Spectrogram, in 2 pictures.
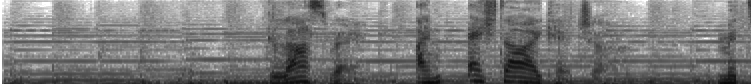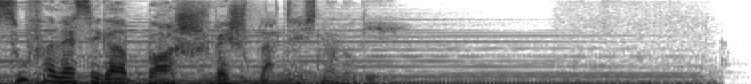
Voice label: werbung deutsch; bosch

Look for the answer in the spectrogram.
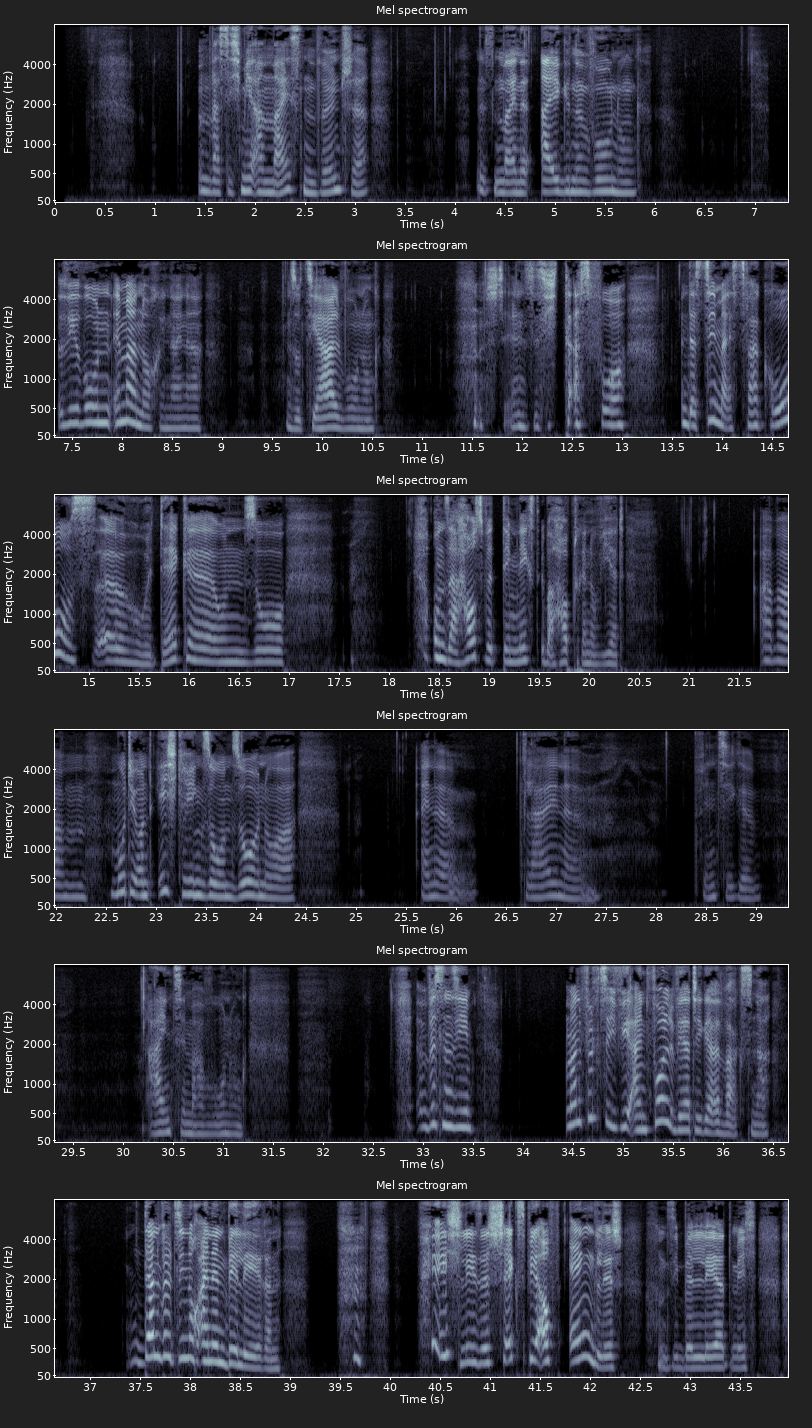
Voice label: kurzgeschichte deutsch

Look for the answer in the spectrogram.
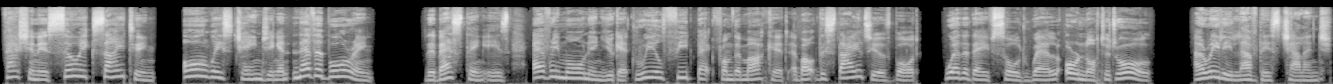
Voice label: englisch

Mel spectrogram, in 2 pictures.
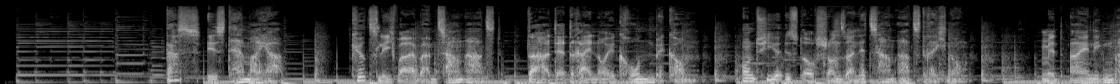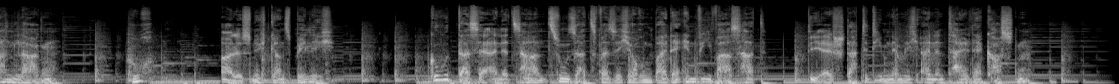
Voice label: versicherung image; enivas

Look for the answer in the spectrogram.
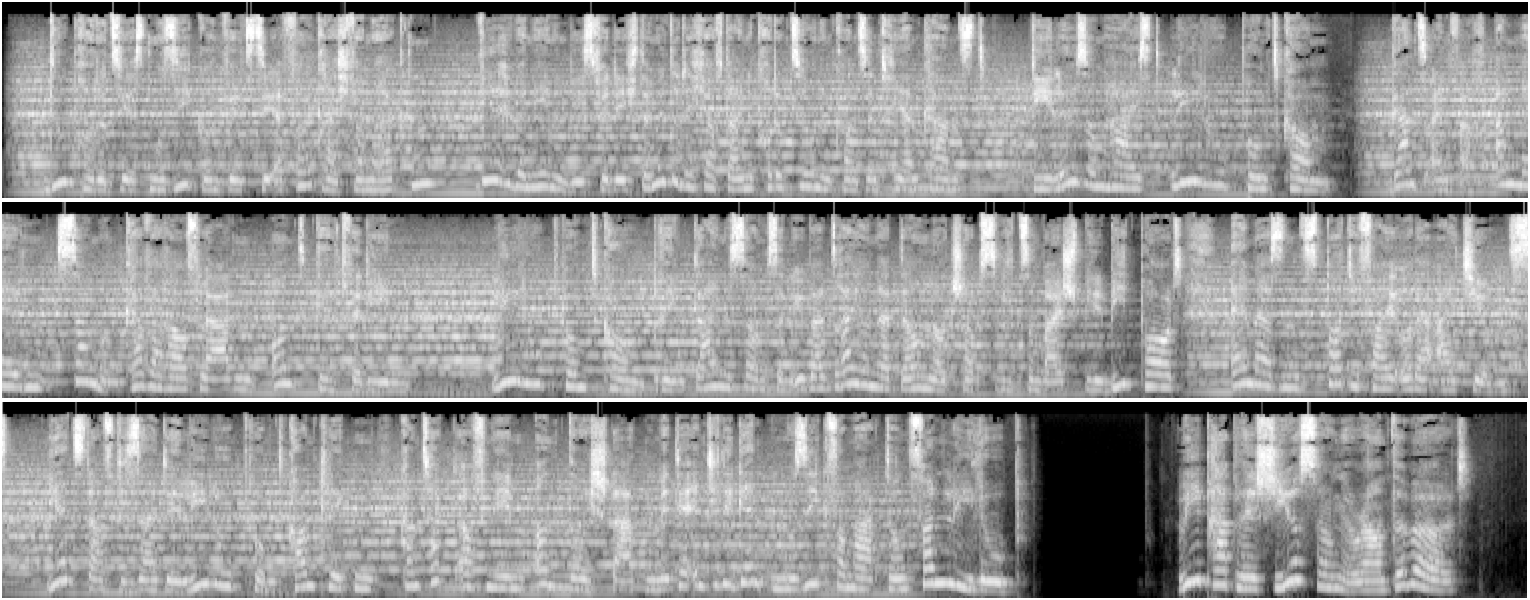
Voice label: ansage mit background; leeloop

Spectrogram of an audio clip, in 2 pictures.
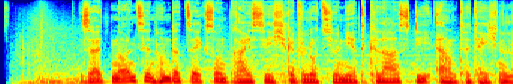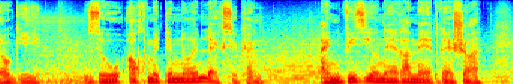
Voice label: Industriefilm

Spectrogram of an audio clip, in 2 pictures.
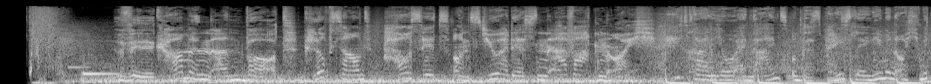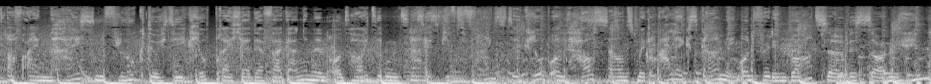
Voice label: funkspot

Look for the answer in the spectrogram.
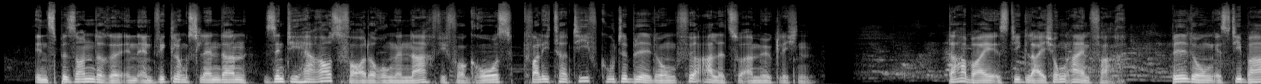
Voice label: sachtext kommentar trocken nachrichtenstil

